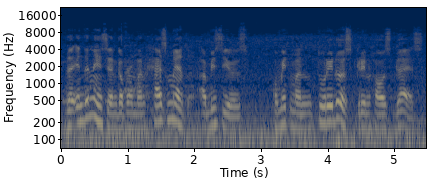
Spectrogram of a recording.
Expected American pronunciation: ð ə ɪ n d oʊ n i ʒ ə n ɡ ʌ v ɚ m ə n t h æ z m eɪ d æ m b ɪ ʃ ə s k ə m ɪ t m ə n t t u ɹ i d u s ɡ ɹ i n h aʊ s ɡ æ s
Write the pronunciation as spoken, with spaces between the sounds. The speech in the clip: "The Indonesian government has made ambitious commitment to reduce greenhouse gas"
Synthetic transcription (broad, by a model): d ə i n d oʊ n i s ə n ɡ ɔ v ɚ m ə n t h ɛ s m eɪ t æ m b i s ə s k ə m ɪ t m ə n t t u ɹ i d u s ɡ ɹ i n h aʊ s ɡ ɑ s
